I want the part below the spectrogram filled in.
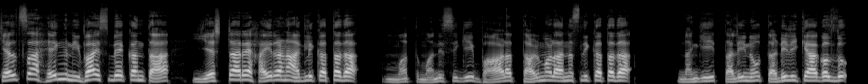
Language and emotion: Kannada, angry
